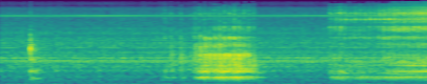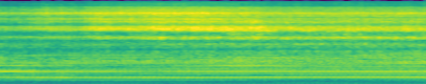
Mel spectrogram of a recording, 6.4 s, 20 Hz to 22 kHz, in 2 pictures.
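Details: Turning a fresh-cut holly bowl blank about 5 inches across on the lathe: a thin, steady buzzing whine as the gouge cuts is tool chatter; a sharper gouge was needed.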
